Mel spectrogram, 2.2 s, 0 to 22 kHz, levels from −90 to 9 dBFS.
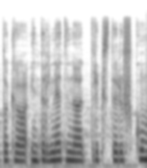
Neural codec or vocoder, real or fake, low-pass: codec, 44.1 kHz, 7.8 kbps, Pupu-Codec; fake; 14.4 kHz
